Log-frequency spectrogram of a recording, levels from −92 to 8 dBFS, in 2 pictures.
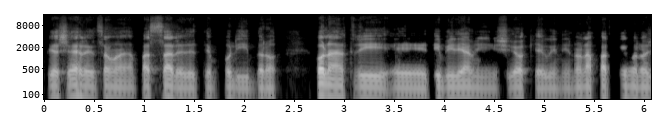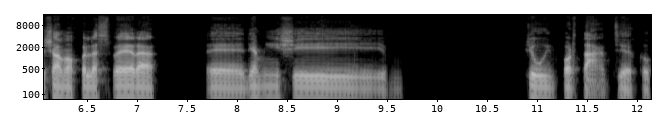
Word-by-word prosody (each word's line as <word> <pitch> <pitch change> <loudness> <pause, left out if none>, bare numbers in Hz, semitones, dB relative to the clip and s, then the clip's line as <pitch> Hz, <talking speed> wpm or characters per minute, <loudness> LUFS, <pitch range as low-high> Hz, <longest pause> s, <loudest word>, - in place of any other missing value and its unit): piacere 85 - +2
insomma 80 -2 -2
passare 85 0 +2
del 75 -1 -4
tempo - - -7
libero 75 -1 -4 0.3
con 100 -1 +9
altri, 85 -3 +2
ehm, 75 -1 -1
tipi 80 -1 -2
di 80 - +2
amici. 75 -2 -3
Okay, - - -1
quindi 75 0 -7
non 80 +2 -3
appartengono 85 0 0
diciamo 75 - +4
a - - -4
quella - - +2
sfera, 85 -3 +4 0.5
uhm, 75 -1 -1
di 75 - -6
amici 80 -3 -4
mh 70 0 -30 1.2
più 80 - +1
importanti, 80 -2 -2
ecco. - - -5
80 Hz, 135 wpm, -29 LUFS, 75-85 Hz, 1.2 s, con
